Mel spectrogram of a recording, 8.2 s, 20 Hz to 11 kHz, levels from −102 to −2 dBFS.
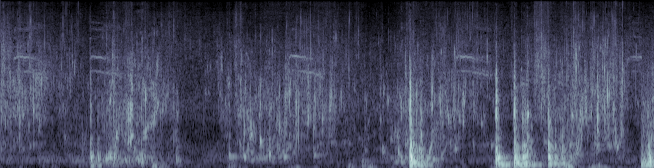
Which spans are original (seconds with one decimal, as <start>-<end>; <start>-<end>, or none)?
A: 0.0-1.6; 2.2-2.6; 3.2-8.2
